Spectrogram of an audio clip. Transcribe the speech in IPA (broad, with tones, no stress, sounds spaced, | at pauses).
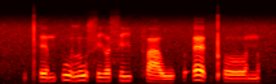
t̪ʰ e˩˧ m p u˥˨ l u˥˨ s i˩˧ ə̯ s iː˧˥ p̚ f a˩ w | ʔ ɛː˥˨ k̚ t̪ʰ ɤː˩ n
